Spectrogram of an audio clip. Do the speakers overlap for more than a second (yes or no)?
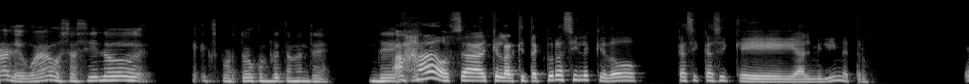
no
